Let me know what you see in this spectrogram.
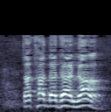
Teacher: દંતીય કહેવાય દાંત અને જીભનો સ્પર્શ થાય તો ઉત્પન્ન થાય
